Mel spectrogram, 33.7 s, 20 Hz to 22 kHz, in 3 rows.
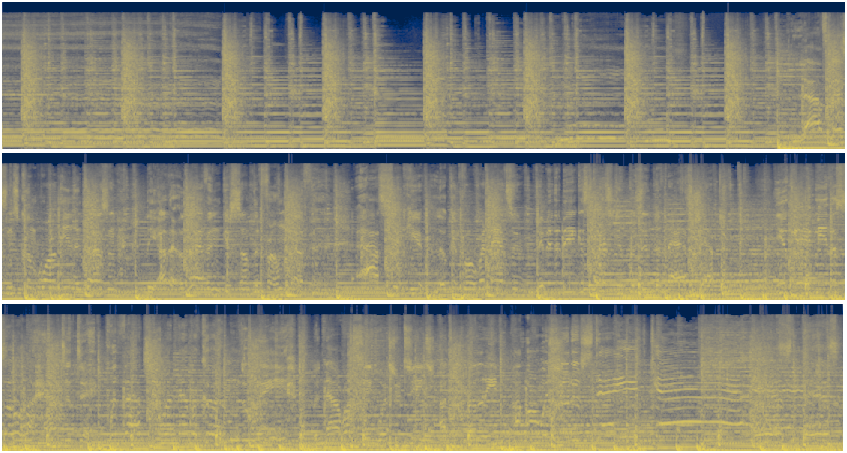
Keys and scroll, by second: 30.5 F4.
